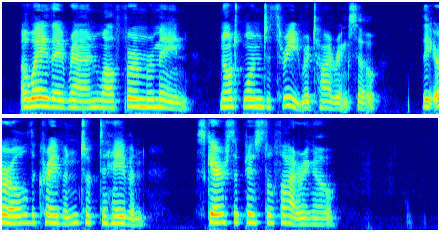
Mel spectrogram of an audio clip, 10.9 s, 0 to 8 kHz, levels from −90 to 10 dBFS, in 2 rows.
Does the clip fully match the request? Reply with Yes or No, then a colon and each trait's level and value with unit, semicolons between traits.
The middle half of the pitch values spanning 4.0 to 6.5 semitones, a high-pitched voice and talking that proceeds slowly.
No: narrow, 2.5 semitones; high, 195 Hz; slow, 130 wpm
